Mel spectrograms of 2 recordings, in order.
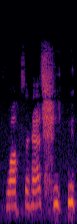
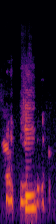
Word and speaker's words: Waxahachie: Waxahachie. God bless you. Waxahachie? Yeah, it's not Okay. Waxahachie. It's walk, like you're walking. Waxahachie.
